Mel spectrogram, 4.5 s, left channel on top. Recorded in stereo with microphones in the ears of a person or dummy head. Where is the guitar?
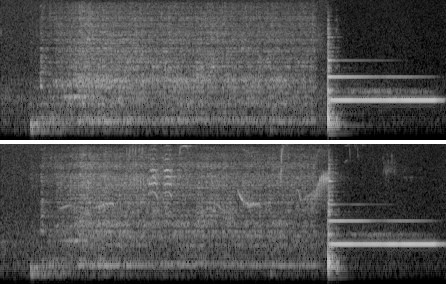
20° left (ahead or behind), 1.6 m.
